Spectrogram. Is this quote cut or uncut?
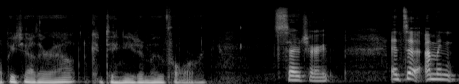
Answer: uncut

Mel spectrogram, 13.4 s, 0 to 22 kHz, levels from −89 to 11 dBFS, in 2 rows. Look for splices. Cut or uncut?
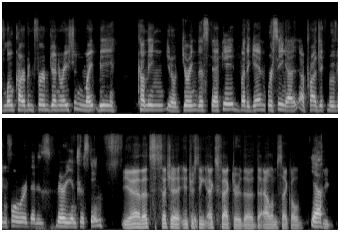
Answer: cut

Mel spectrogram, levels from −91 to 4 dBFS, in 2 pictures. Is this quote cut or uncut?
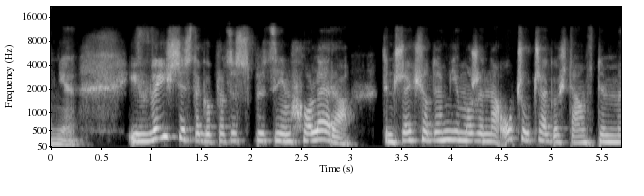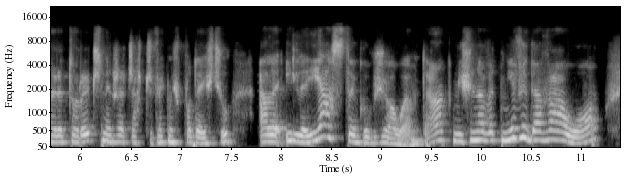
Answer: uncut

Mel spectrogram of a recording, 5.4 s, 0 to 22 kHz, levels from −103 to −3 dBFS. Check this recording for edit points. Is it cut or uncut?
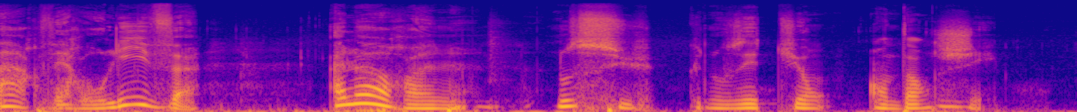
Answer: cut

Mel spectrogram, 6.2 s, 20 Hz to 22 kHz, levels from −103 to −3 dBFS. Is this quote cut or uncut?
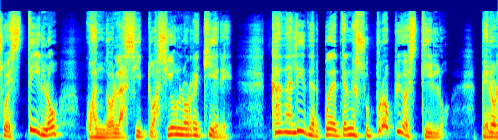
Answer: uncut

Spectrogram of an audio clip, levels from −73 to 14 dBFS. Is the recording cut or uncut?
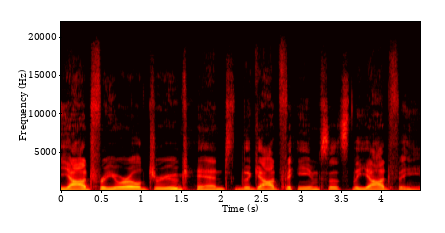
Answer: uncut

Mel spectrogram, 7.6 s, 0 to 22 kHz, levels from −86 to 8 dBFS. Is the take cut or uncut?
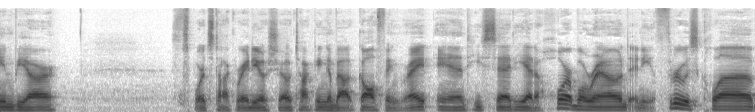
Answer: cut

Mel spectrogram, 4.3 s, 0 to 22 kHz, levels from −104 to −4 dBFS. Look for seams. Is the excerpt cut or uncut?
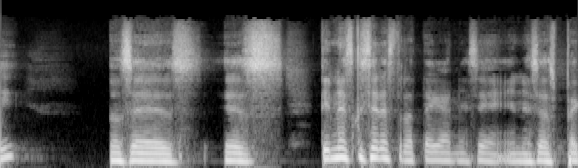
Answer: uncut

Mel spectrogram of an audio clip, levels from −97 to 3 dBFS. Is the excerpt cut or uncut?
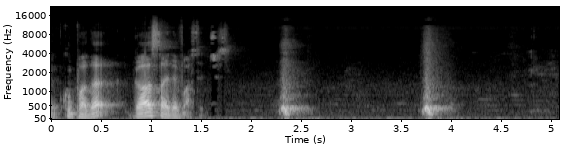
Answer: cut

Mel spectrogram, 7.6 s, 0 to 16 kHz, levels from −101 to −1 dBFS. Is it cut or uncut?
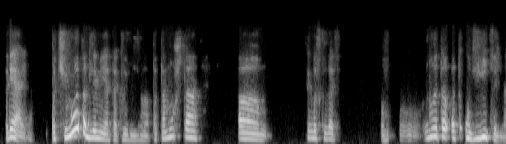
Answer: uncut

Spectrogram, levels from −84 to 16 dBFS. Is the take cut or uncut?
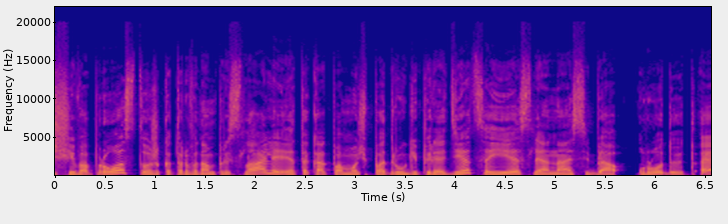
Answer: uncut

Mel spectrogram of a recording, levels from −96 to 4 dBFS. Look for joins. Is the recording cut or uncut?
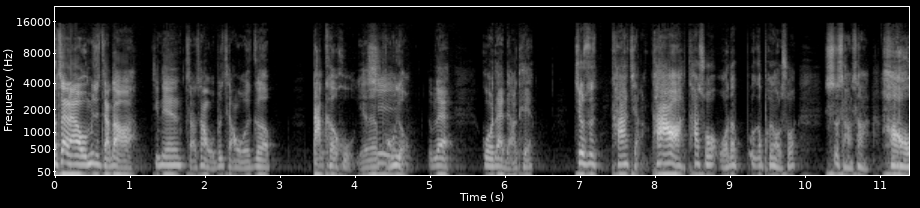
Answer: uncut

